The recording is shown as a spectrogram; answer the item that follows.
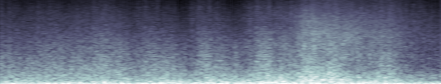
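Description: Logo-reveal sound effect: a loud, deep rushing rumble like a whoosh of wind, swelling about three seconds in.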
